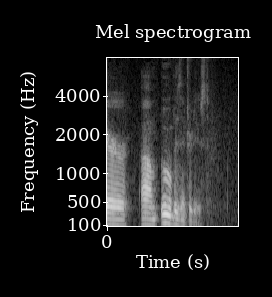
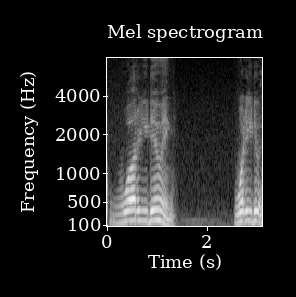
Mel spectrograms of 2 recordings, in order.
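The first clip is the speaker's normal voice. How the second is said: exasperated, pitched-up protest; incredulous exasperation; 6 semitones higher, 3 dB louder than usual. Retold or imitated. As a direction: stretch the question out high, as if scolding a fool. Reacting to Goku giving away button.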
